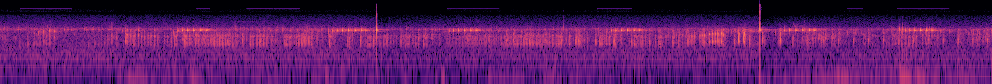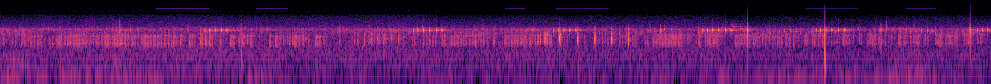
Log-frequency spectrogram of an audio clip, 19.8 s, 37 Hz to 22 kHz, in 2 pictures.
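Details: Male forest green tree frog perched on a branch waiting for a female, recorded on the morning of 28 May 2011 in mountains of Hofu, Yamaguchi, Japan; short rattling croaky bursts repeated irregularly every one to two seconds, about thirteen in twenty seconds, with faint clicks.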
